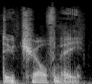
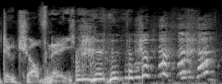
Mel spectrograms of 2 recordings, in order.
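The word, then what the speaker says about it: Duchovny: that the pronunciation was David du chovy than David du she got really act like borderline violence calling people it's David doovy well I got in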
